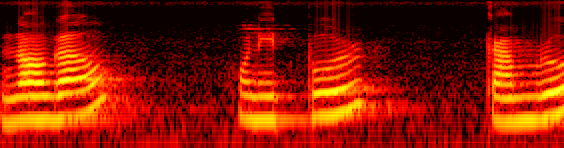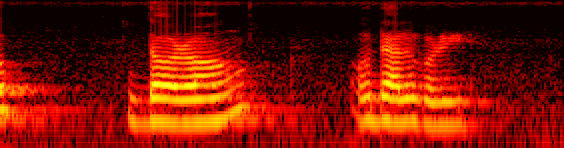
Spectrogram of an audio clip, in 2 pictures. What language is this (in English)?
Assamese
